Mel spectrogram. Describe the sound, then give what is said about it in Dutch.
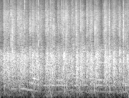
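Studio audience applause, dense and steady clapping that holds at an even level throughout, with a voice speaking over it. “ben je ooit met zoveel applaus onthaald voor je uitzending?”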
